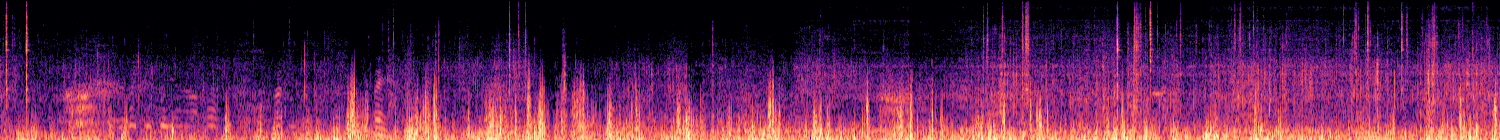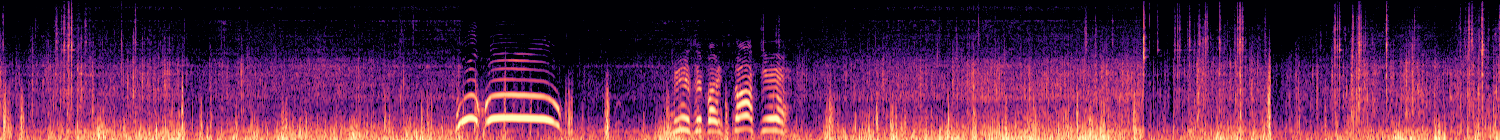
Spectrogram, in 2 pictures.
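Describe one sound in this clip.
A mountain bike's frame and chain clatter over bumps.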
